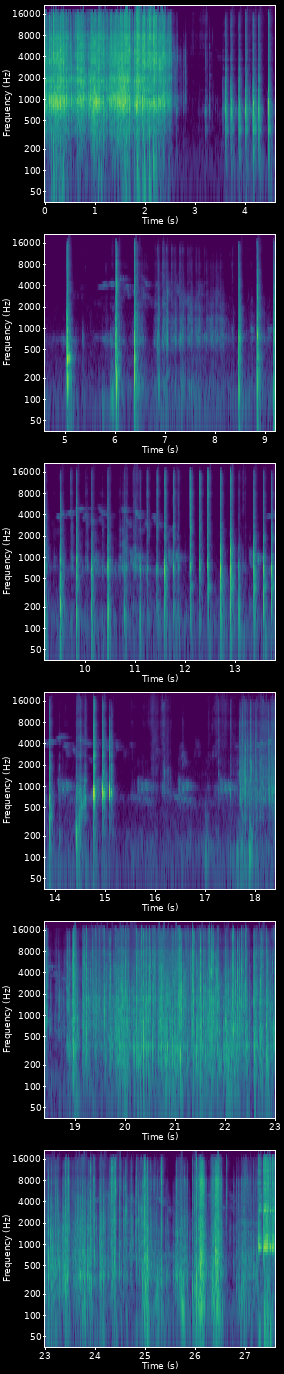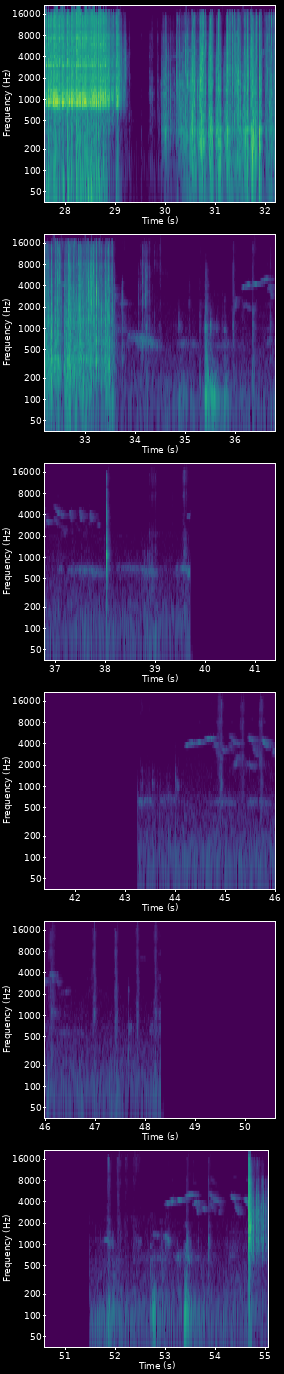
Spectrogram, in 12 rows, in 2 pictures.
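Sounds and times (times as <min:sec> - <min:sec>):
wrappers crinkling: 0:00.0 - 0:02.8, 0:17.6 - 0:29.2, 0:29.8 - 0:33.7.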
